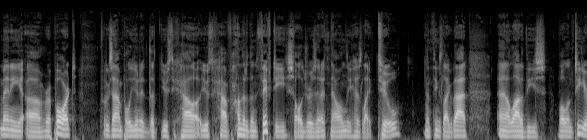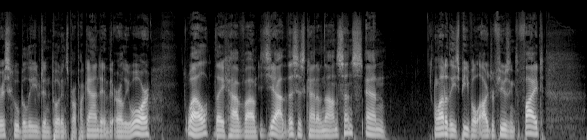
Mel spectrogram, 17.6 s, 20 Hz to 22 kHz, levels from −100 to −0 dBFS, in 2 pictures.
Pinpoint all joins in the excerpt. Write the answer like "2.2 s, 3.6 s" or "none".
12.6 s, 14.2 s, 16.1 s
